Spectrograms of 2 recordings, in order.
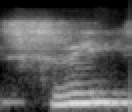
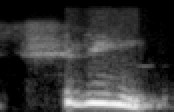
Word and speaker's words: Shri: correct is it three it happens because of our local language influence okay but in Sanskrit comes the word is Shri Shri am I right setting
